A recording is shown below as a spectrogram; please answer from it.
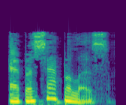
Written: episepalous

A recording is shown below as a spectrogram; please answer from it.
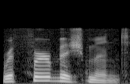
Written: refurbishment

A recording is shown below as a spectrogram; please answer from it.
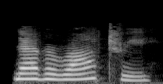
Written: navaratri

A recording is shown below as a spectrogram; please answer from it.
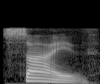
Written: scythe

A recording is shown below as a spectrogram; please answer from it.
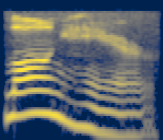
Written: longhair

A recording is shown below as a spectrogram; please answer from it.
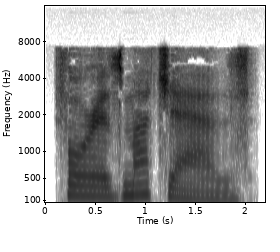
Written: forasmuch as

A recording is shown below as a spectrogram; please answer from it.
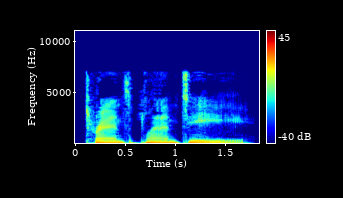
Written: transplantee

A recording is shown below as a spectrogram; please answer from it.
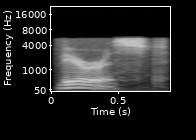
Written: verist

